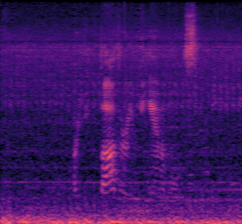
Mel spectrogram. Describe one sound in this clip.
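A young man speaks briefly and quietly into a two-way radio close by.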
